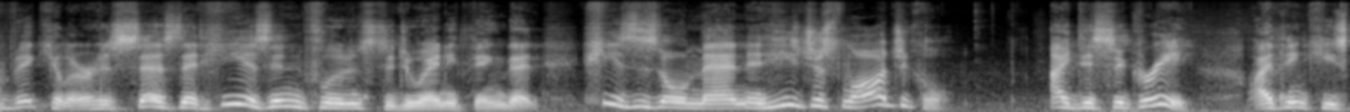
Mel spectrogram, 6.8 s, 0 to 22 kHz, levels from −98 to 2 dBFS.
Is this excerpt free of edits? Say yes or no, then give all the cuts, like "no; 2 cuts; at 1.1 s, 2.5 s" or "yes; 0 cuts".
yes; 0 cuts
